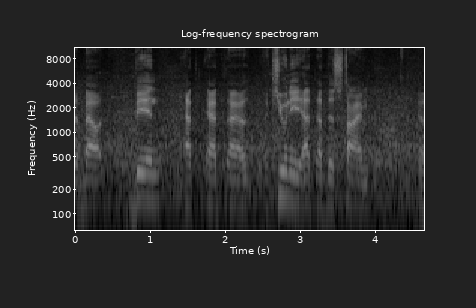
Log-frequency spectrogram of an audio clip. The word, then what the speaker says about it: CUNY: being at at uh cuni at at this time you know that's how you say it cuni yes okay that's how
